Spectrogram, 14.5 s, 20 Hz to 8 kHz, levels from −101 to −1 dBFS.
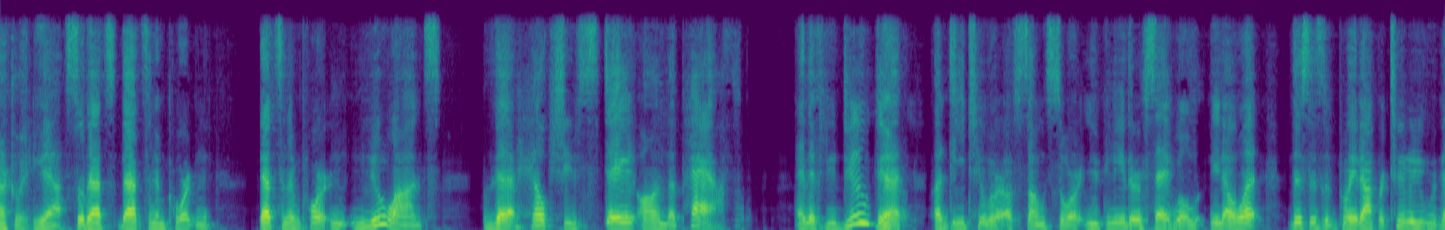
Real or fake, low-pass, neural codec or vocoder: fake; 7.2 kHz; codec, 16 kHz in and 24 kHz out, 0.6 kbps, FireRedTTS-2 codec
